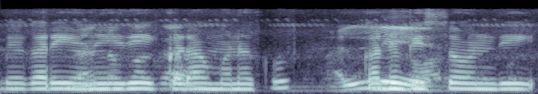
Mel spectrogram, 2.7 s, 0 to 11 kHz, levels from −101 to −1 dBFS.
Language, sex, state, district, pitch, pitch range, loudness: Telugu, male, Andhra Pradesh, Sri Satya Sai, 195 Hz, 190-200 Hz, -18 LUFS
